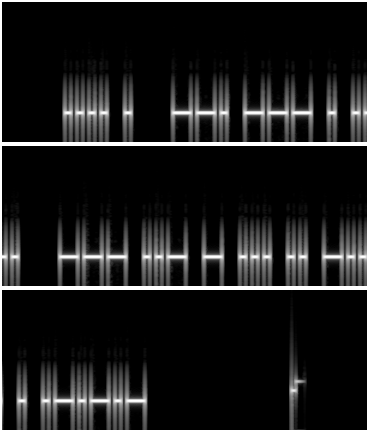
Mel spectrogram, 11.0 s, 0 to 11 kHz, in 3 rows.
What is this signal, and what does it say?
Morse code, heard as a keyed tone, about 20 wpm, 700 Hz. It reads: HE GOES OUTSIDE.
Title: Additional Easy Phrases 20wpm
